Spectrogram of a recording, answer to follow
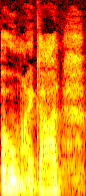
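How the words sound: It sounds like a flippant, casual exclamation.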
